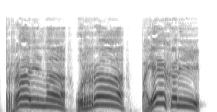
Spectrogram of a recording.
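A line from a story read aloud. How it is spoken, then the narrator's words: Loud yelling. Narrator (Russian): Александр Семенович тоже завопил во все горло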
